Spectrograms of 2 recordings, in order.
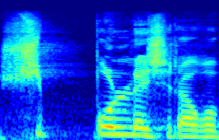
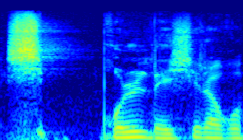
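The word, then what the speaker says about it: שיבולת: 쉬볼렛이라고 바라 발음하는지 십볼렛이라고 바람하는지 성경에 그대로 나옵니다.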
